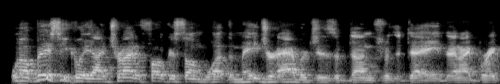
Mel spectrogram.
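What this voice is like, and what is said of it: Southern American accent. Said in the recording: “He's got this Southern accent.”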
